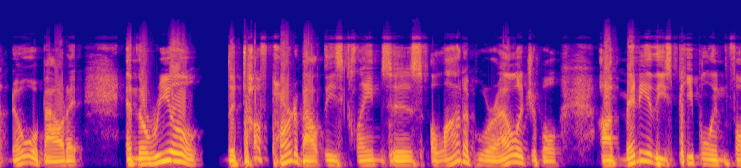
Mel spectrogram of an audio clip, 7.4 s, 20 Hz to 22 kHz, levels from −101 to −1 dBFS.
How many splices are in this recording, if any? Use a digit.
1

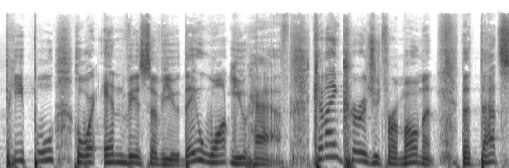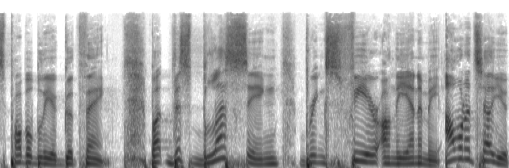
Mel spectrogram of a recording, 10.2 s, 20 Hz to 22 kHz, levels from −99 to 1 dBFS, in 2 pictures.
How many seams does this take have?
2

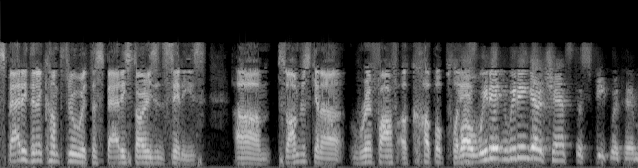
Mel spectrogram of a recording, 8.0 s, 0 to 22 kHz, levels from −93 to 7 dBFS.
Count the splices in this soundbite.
2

